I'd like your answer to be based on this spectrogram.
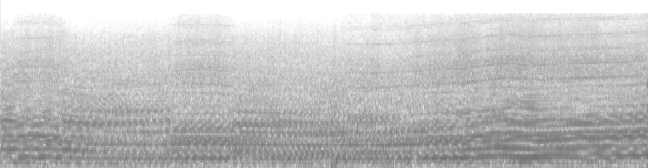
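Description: Race car engine recorded onboard during a road race at Sonoma, a loud continuous high-revving drone with steady harmonic pitch shifts through gear changes and throttle, filling the whole stretch with no voices.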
